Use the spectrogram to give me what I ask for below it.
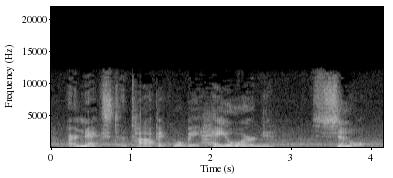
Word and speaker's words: Georg: next topic will be heyorg symbol his name's pronounce hey org a hayork symbol and it's written like George simmel but Taylor symbol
